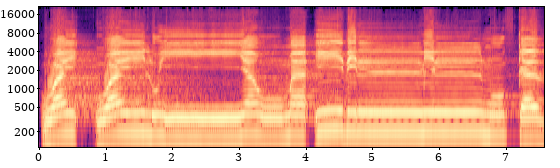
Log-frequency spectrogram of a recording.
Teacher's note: huruf tanwin in bertemu dengan lam bertasdid maka tanwin innya menghilang melebur ke huruf lam bertasdid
